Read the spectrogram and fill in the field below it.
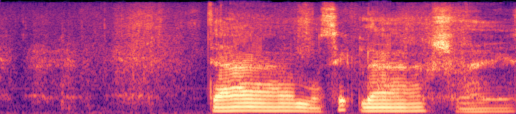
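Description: A cloth rustles as hands rub it.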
